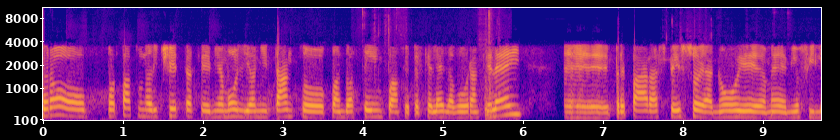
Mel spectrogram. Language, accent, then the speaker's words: Italian; Zhejiang, China; now in Italy; io provengo dalla regione dello Zhejiang.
